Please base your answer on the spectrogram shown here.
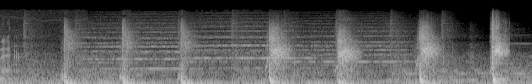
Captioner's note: punching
